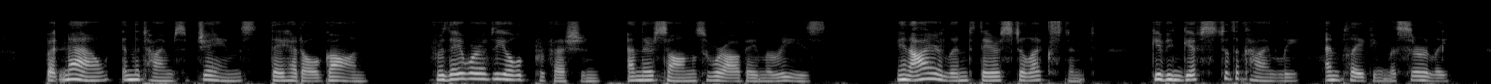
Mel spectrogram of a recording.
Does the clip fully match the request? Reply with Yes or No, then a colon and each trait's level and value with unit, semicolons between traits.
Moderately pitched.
Yes: medium, 180 Hz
